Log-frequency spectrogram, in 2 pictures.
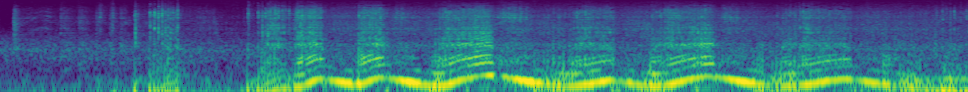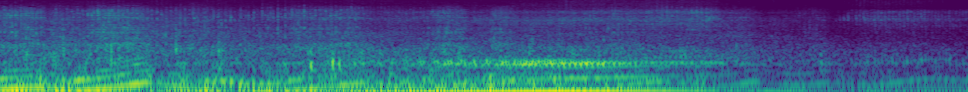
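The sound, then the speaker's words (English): A car engine revs up and down repeatedly in quick surges, then swells into a loud, deep roar as the car is driven away fast on a road in heavy rain, with no voices present. “I suppose we won't be late if you drive really fast?”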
